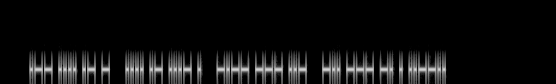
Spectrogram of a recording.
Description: Morse code, heard as a keyed tone, about 50 wpm, 700 Hz. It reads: WHAT HAVE YOU DONE?
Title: Sentences from Top 500 Words 50wpm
